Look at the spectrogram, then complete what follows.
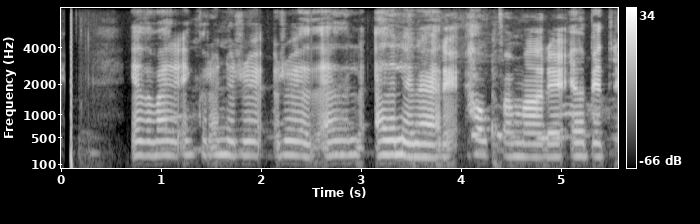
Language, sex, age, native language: Icelandic, female, 18-19, Icelandic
